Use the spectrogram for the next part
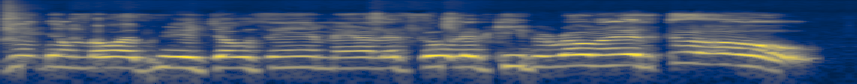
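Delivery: high-pitched rallying call; hyped up. Real, not acted. Host kicking off the Lloyd Pierce jokes, hyped up. Hyping up the coach jokes segment.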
